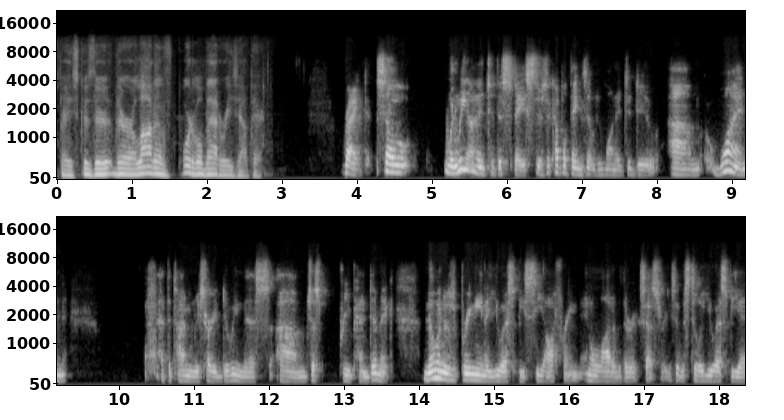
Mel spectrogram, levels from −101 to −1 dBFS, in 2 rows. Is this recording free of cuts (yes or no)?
no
